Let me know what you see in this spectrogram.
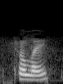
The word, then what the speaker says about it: Tolle: When you're fully just there, I love Eckhart Tolle. I don't know how to say his last name. Is it Toll or Tolle? – Tolle. – Yeah, Tolle.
